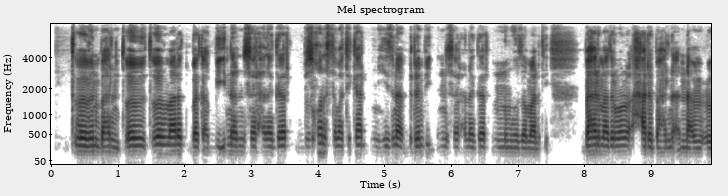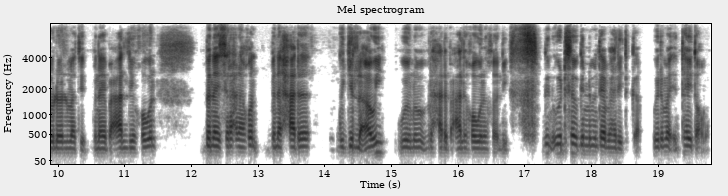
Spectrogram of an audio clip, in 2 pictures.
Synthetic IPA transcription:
t̪ʼɨβɐβɨnbahlɨnt̪ʼβɐβɨt̪ʼɨβɐβɨmalɐt̪̚bɐkʼːabɨid̪naɨnːɨsɐrħnɐɡɐɾ | bɨzɨxo̞nɐst̪ʰɐmat̪ʰikʰalnɨhiznabɨd̪ɐmbiɨnːɨsɐɾħunɐɡɐɾnɨnːɨmuhzamalɐt̪ju | bahlɨmat̪ɨɾmalħad̪ɐbahlna̰ʔɨnːaʕɨmɨʕwlɐlɨmat̪jubɨnajba̰ʕa̰ljɪxɐwːʊn | bɨnajsɨɾaħnajxun | bɨnajħad̪ɐ | ɡud͡ʒɪlːaʔawi | wɔjnmːobɨnaħad̪ɐba̰ʕa̰ljɪxɐwʊnjɪxɨ̰ʔɨ̰ljuɡɨnwɔd̪ːisɐβɡɨnːɨmɨnt̪ʰajbahljɪt̪ʼɨ̥kʼːa̰mwɔjd̪ɨmːajʔɨ̰nt̪ʰajt̪ʼɐ̰χʼmo̰

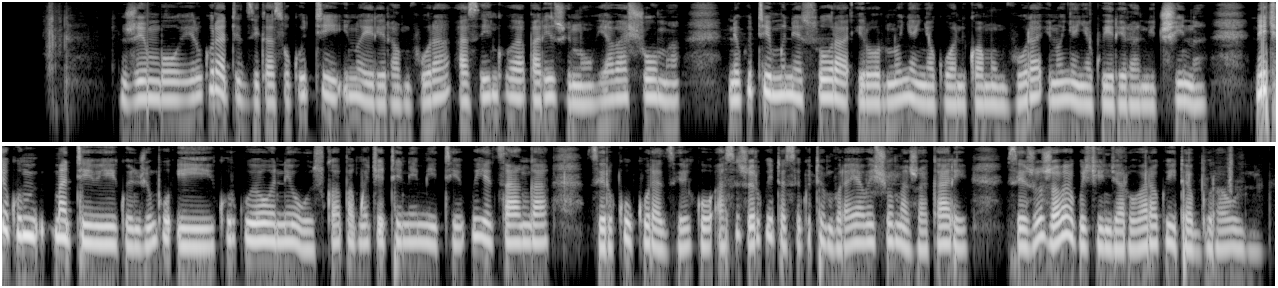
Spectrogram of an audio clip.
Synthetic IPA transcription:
nʐimbo̞iɾikuɾatid͡zikaso̞kutʰiino̞e̞ɾe̞ɾaɱvuɾaːsiŋɡuʋapaɾiʐin̤ojaʋaʃo̞mane̞kutimune̞so̞ɾaʔiɾo̞rino̞ɲaɲakuwanikwamuɱvuɾaʔino̞ɲaɲakue̞ɾe̞ɾane̞t͡ʂiːnane̞t͡ʃe̞kumatiʋikwe̞nʐimbo̞ʔijikurikujone̞ɦuswapamwe̞t͡ʃe̞tʰe̞ne̞mitʰiuje̞t͡saŋɡad͡ziɾikukuɾad͡ziriko̞ʔasiʐirikuitase̞kutiɱvuɾʔajawe̞ʃo̞maʐakaɾe̞ | se̞ʐo̞ʐaʋakut͡ʃind͡ʒaɾoʋaɾakuitabʱuɾauni

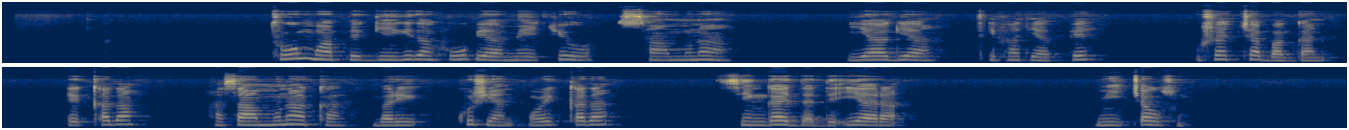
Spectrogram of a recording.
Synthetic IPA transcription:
t̪ʰuːmːaːpːɛɡiːɡɪd̪ɐhuːpʼɪjaːme̞ːt͡ʃʼːɪjɔ | saːmːʊnaː | jaːɡɪjaː | t̪ʼɪfɐt̪ɪjaːpːɛ | ʊʃɐt͡ʃːɐbɐɡːɐn | ɛkʼːɐd̪ɐ | hɐsaːmːʊnaːkːɐbɐɾɪ | kʊʃɪjɐnɔjkʼːɐd̪ɐ | sɪŋɡɐjd̪ːɐd̪ɛʔɪjaːɾɐ | miːt͡ʃʼːɐwʊsʊ

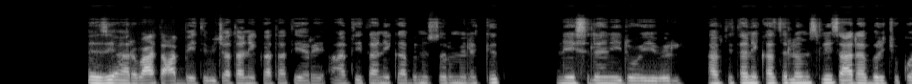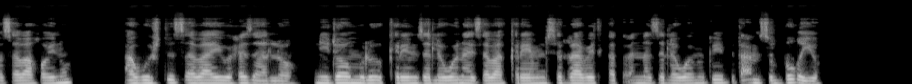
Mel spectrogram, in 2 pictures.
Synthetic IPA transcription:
ʔɨziaɾβaʕt̪ʰɐʕabːejt̪ʰiβɨt͡ʃʼːat̪ʰanikʰat̪ʰat̪jeɾeʔaβt̪ʰit̪ʰanikʰabɨnɨsʼuɾmɐlɨkːɨt̪ | najsɨlɐnid̪o̞jɪβɨl | ʔaβt̪ʰit̪ʰanikʰazɐlːo̞mɨslisʼaʕd̪abɨɾɨt͡ʃʼikʼot͡sʼɐβako̞jnu | ʔaβwʊʃt̪ʼut͡sʼɐβajiwħɨzalːo | nid̪o̞muluʔkʰɨɾe̞mzɐlːɐwo̞najt͡sʼɐβakʰɨɾemnɨsɨɾːaβe̞t̪kʰat̪ʼɨʕɨnːazɐlːɐwo̞mɨɡbibɨt̪ʼaʕmit͡sʼɨbːukʼɨjːu

